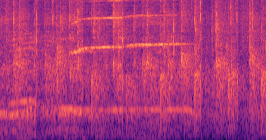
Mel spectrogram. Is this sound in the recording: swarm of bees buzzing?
no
